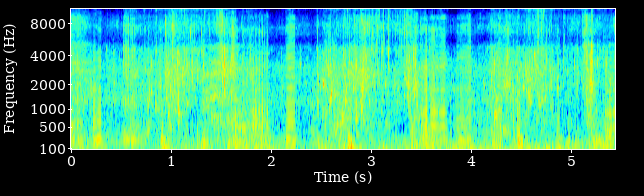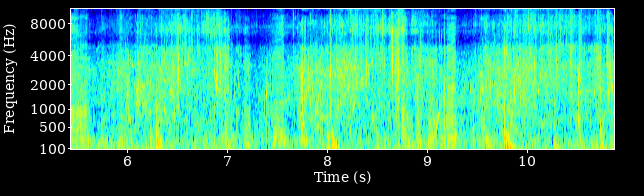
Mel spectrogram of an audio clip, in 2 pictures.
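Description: Oars rowing an inflatable dinghy: irregular splashes of the blades and knocks of the oars in their locks over a steady hiss of water and light wind, with one louder knock near the end.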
